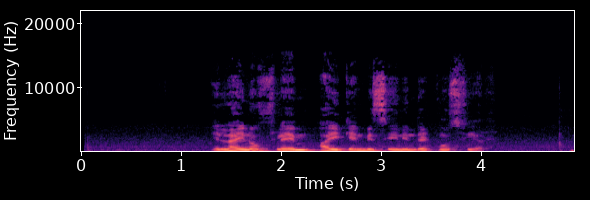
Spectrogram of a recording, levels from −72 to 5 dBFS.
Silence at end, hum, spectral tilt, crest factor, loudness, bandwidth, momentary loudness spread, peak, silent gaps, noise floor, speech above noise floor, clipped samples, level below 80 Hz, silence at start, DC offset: 0 s; none; -6 dB/octave; 18 dB; -19 LUFS; 14.5 kHz; 12 LU; -4 dBFS; none; -48 dBFS; 30 dB; under 0.1%; -54 dBFS; 1.3 s; under 0.1%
